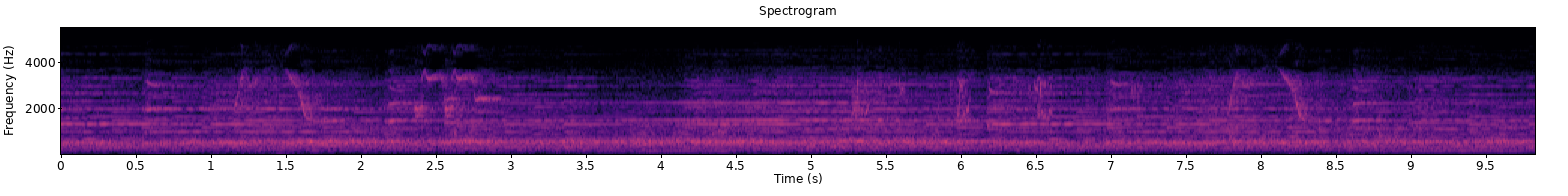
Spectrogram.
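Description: Birds chirp in short, repeated rising and falling calls, scattered across a steady, hissy background; the calls come in small bursts every couple of seconds and stay fairly soft.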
